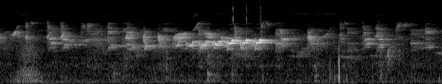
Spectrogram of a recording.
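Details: Young long-tailed shrike learning to sing: a dense, scratchy, high twittering warble of rapid chirps running without pause, swelling louder mid-phrase, with a sharp click near the end.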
